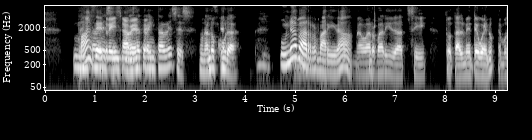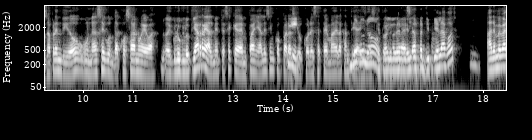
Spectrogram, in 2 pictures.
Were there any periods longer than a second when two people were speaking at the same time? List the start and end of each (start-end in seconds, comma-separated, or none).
0.6-2.2, 15.3-16.7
